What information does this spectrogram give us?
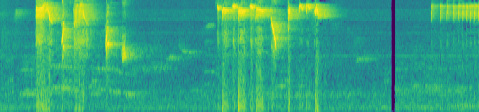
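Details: Orange-headed thrush kept in a cage delivering harsh song used to provoke other birds: two bursts of high, grating, rasping notes with quick descending slurs, then a buzzy trill at the end.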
